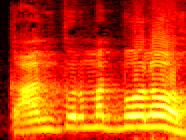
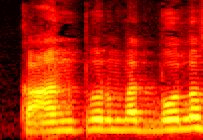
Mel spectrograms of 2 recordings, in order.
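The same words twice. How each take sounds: First: Kanpur मत बोलो called out louder and higher; firm loud correction. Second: Said in the usual way. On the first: Real, not acted. Teacher stopping students from saying the word, loud correction. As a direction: snap out Kanpur मत बोलो to stop the class.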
